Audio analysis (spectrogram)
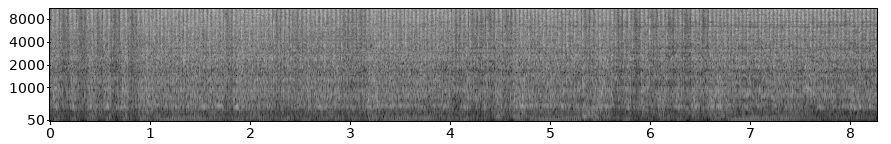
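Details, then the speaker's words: Nissan Platina with loss of power and shaking when pulling away from stoplights, backfiring through the exhaust: rough stumbling idle with crackly snapping as spark leaks from the coil to the engine metal at the plug, an ignition misfire. "miren entonces como el motor es prácticamente metal donde entra la bujía y esto es lo que sospecho que está pasando que se sale la chispa esto no debería de estar haciéndolo"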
